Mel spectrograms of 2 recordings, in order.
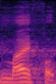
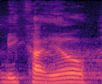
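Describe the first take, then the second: First: The name is said the usual English way. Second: The name is said the local, non-English way. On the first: This is how English speakers say it. "we would say Michael" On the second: This is how the local people say it. "they pronounce it Mikael"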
